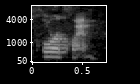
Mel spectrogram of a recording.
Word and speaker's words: chloroquine: malaria when they were deployed and they sieved chloroquine did I pronounce that right cuz I like all our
